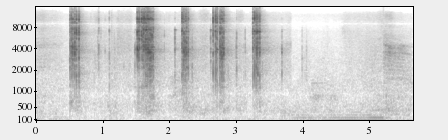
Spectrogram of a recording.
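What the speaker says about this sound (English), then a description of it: "First up, we're going to take off the speed sensor here, or ABS sensor. You'll need a 10mm socket for that." Ratchet wrench with a 10mm socket loosening the ABS speed sensor bolt on a BMW F650GS Dakar motorcycle fork, several short crisp clicking bursts close by, followed by a faint low hum.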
